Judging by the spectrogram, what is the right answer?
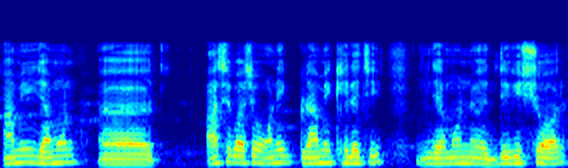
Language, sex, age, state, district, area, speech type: Bengali, male, 18-30, West Bengal, Howrah, urban, spontaneous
